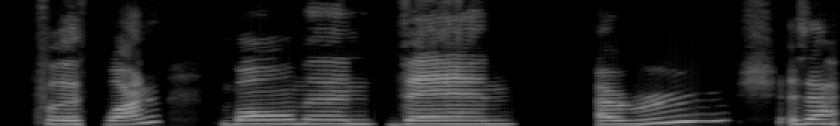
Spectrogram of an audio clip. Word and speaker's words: Van Rooij: Yep, and then I would go for the fifth one, Moolman, Van Rooij. Is that how you say it? Van Rooij.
